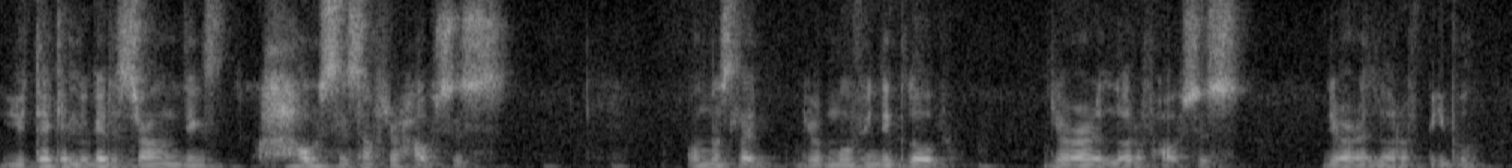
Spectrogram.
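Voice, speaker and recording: There is audible room echo around a man whose fairly low, somewhat breathy voice has a dark, mellow tone and moves at a moderate pace. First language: not English (English is his third language). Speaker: self-improvement YouTuber. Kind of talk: guided meditation and personal talk. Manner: casual, informal.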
